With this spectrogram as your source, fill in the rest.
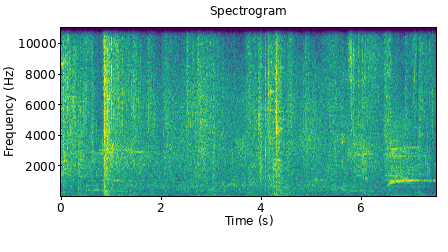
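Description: Fiery blasts and magic hits boom in a game fight.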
